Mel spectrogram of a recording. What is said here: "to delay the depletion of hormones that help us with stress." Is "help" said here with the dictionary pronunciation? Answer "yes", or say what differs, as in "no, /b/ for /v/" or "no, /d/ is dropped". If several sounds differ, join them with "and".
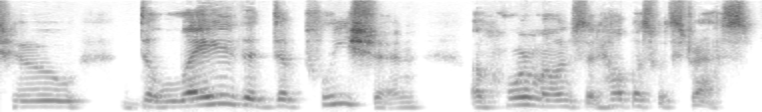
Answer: yes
